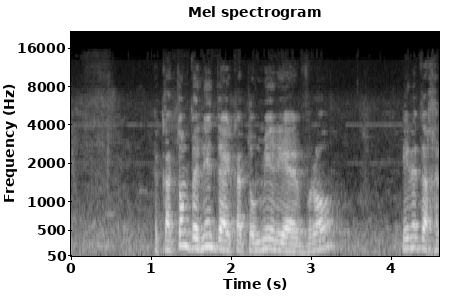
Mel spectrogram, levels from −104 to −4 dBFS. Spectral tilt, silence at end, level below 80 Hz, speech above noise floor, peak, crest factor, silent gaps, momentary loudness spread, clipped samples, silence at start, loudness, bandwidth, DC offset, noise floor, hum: -7.5 dB/octave; 0 s; -54 dBFS; 24 dB; -6 dBFS; 18 dB; none; 23 LU; under 0.1%; 0 s; -22 LUFS; 12 kHz; under 0.1%; -44 dBFS; none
